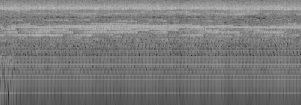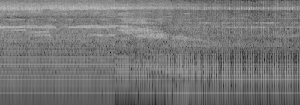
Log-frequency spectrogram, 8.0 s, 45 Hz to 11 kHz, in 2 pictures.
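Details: STIHL FC 90 edger two-stroke after full service and carburetor low- and high-speed adjustment: crisp, steady high-pitched scream held at full revs, then drops off cleanly; earlier vibration gone, running healthy.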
